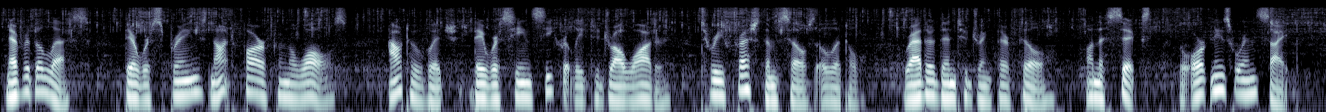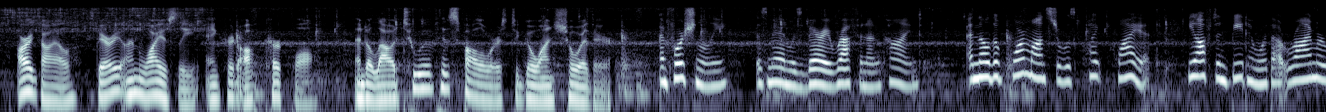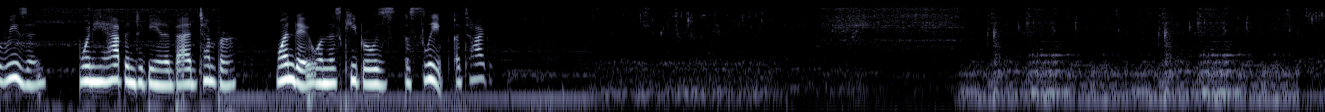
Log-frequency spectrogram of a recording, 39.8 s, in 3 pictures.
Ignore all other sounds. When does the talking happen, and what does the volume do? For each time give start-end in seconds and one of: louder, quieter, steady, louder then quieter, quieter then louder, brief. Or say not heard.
0.1-31.4 steady.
